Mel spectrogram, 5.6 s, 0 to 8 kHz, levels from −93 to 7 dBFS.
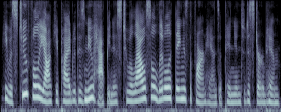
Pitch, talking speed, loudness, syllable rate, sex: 205 Hz, 245 wpm, -19 LUFS, 6.0 syllables/s, female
